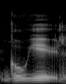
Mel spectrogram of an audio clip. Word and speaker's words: god jul: Some people drop the D when they say god jul. So they say god jul. So they just roll on into the J, which is pronounced as a Y.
